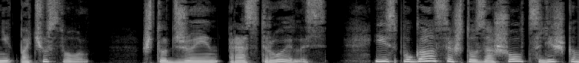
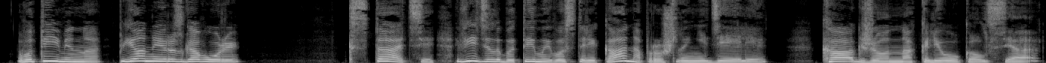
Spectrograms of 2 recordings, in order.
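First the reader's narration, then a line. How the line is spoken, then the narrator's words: Laughing aloud. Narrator (Russian): Доминик рассмеялся вслух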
